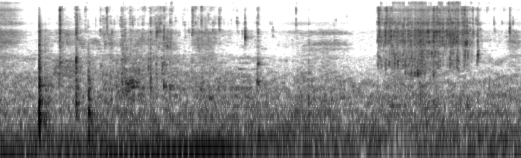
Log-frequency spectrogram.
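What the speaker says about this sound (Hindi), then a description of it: "अब इसमें हम डालेंगे पानी।" Water poured into a clay cooking pot in a village kitchen, sharp drips and splashes at first, then a steady trickling fill, close by, with no one talking.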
